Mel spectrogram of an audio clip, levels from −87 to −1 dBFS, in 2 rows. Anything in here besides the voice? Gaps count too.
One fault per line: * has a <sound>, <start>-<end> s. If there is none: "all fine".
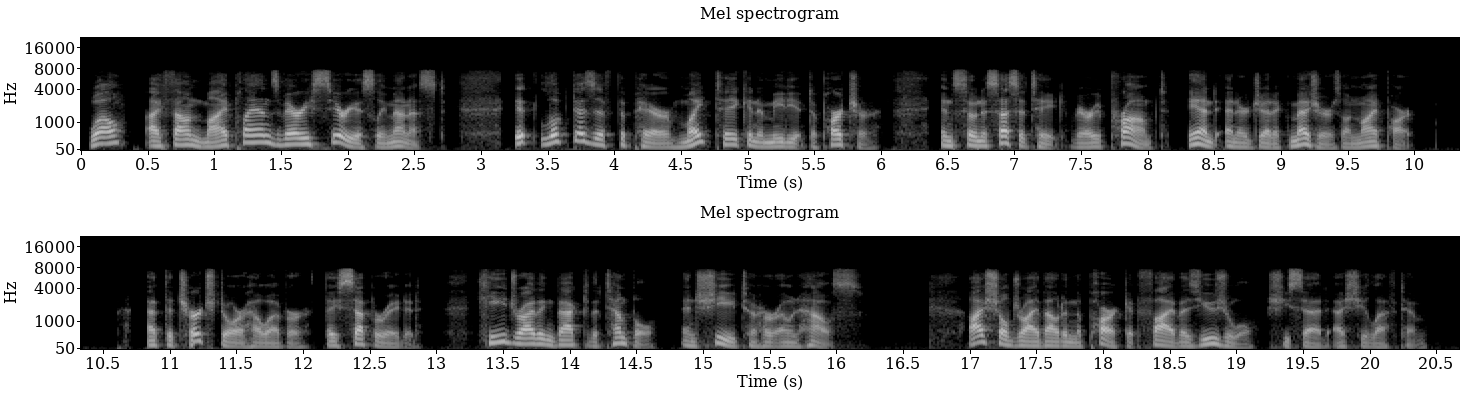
all fine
